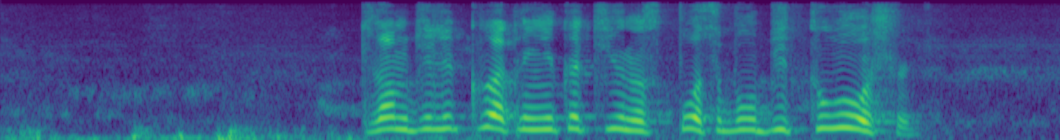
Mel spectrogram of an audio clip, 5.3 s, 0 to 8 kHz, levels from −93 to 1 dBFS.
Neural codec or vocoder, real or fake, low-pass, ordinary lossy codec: codec, 16 kHz, 4 kbps, X-Codec, HuBERT features, trained on LibriSpeech; fake; 7.2 kHz; none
